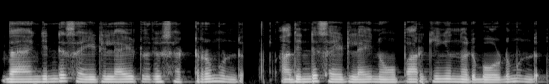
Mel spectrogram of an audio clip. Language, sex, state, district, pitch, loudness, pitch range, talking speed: Malayalam, male, Kerala, Kollam, 120 Hz, -17 LUFS, 115-125 Hz, 175 wpm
